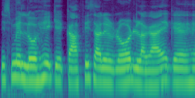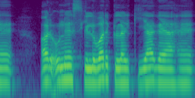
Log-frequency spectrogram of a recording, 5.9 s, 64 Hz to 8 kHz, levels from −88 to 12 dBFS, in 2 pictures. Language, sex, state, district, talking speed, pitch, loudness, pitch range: Hindi, male, Jharkhand, Ranchi, 165 wpm, 140 Hz, -15 LUFS, 135-150 Hz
